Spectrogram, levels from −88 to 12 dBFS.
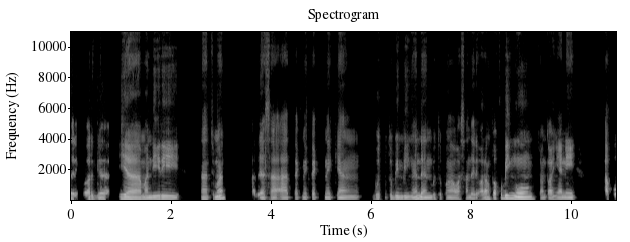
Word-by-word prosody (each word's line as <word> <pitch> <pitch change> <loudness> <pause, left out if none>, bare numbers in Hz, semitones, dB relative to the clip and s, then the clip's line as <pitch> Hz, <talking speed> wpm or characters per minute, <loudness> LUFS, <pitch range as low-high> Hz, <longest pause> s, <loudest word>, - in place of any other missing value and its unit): dari 95 - -1
keluarga. 105 -2 -2 0.4
Iya, 130 -2 +4 0.3
mandiri. 100 0 +2 0.4
Nah 105 -1 -1
cuma, 125 +5 +3 0.6
pada 100 - -4
saat 95 0 -2
teknik-teknik 100 0 -7
yang, 95 -1 +1 0.5
butuh 100 0 -10
bimbingan 95 +4 0
dan 95 -7 +2
butuh 95 - -10
pengawasan 90 0 -5
dari 90 - -5
orang 105 +2 -1
tuh, 160 - +2
aku - - -7
bingung. 120 -6 +6
Contohnya 90 +3 -4
nih, 95 -3 +2 0.6
aku - - 0
100 Hz, 125 wpm, -25 LUFS, 95-110 Hz, 0.6 s, bingung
